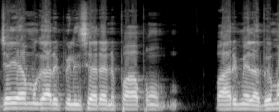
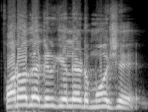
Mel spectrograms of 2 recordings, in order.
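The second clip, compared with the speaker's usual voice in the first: ordinary delivery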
